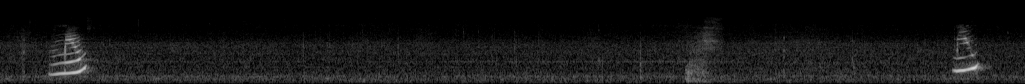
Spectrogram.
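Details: Feral kittens born and raised by a feral cat in an industrial area: two short, clear meows with bright harmonics, one near the start and one near the end, about nine seconds apart, and a soft knock between them in an otherwise quiet room.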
